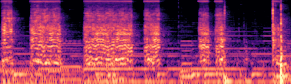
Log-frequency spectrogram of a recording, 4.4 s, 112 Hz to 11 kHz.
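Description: Cordless impact driver on its lowest setting driving 1¼-inch pocket screws in about five short bursts, eased in gently to snug a shelf flush without splitting the apron. Background music with low steady notes runs underneath.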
